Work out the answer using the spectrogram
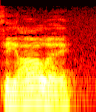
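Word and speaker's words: phiale (φιάλη): Both words come from the Greek phiale, pronounced phiale, which describes a shallow,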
